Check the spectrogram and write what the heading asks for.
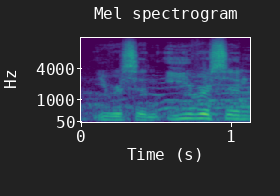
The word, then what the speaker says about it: Everson: Everson is pronounced long E version.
